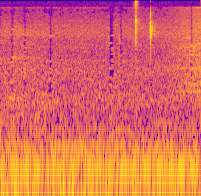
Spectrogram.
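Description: Near silence: a faint steady low hum, with two faint short clicks about a second and a half in.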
